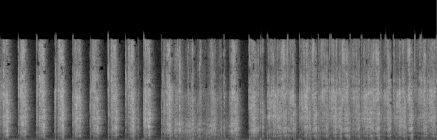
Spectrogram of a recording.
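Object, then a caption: Salt rock tealight holder. Long nails scratch the rough outer surface of a small hand-held pink Himalayan salt rock single tealight candle holder with a lit candle inside. A quick run of separate, bright, raspy strokes gives way to denser, near-continuous high scratching, with little low end.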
